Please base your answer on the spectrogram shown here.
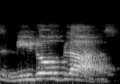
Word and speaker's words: cnidoblast: The cell name is cnidoblast. C is silent. The spelling starts with the C, but we don't speak the C.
